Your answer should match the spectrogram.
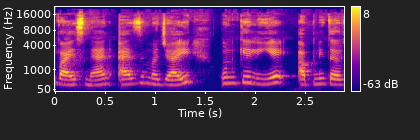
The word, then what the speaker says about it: Magi: है the gift of मज़ाई, जो कि ओ हेनरी के द्वारा लिखा गया है। सबसे पहले यहाँ पर जो वर्ड है MAGI, इससे मजाई प्रोनाउंसिएशन करते हैं, नॉट मैगी।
